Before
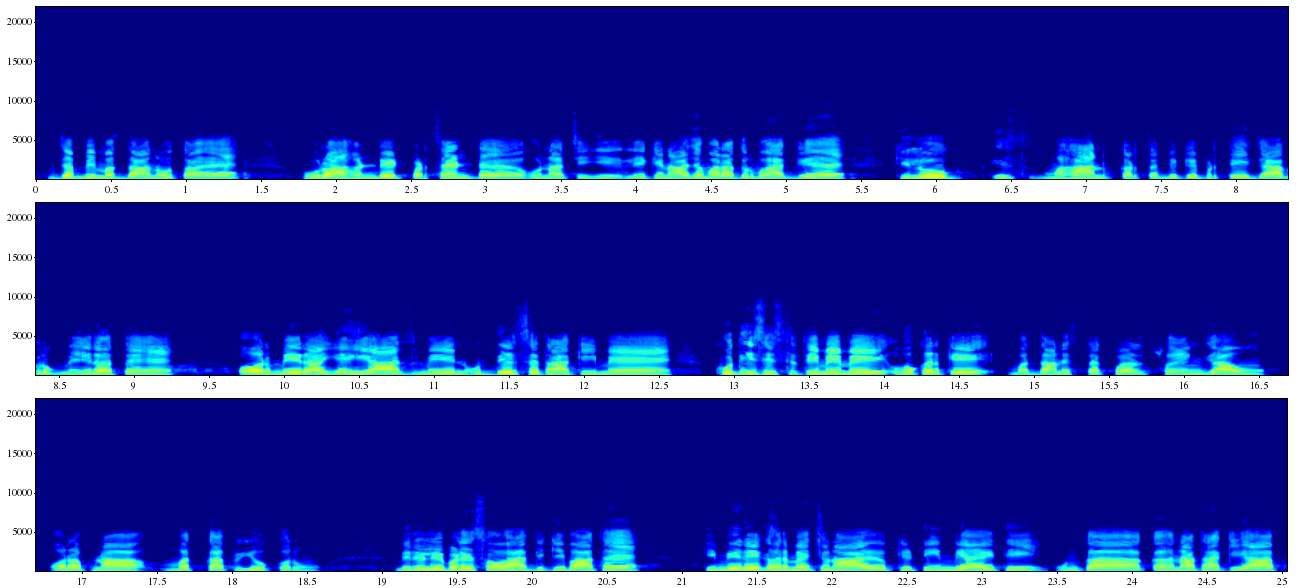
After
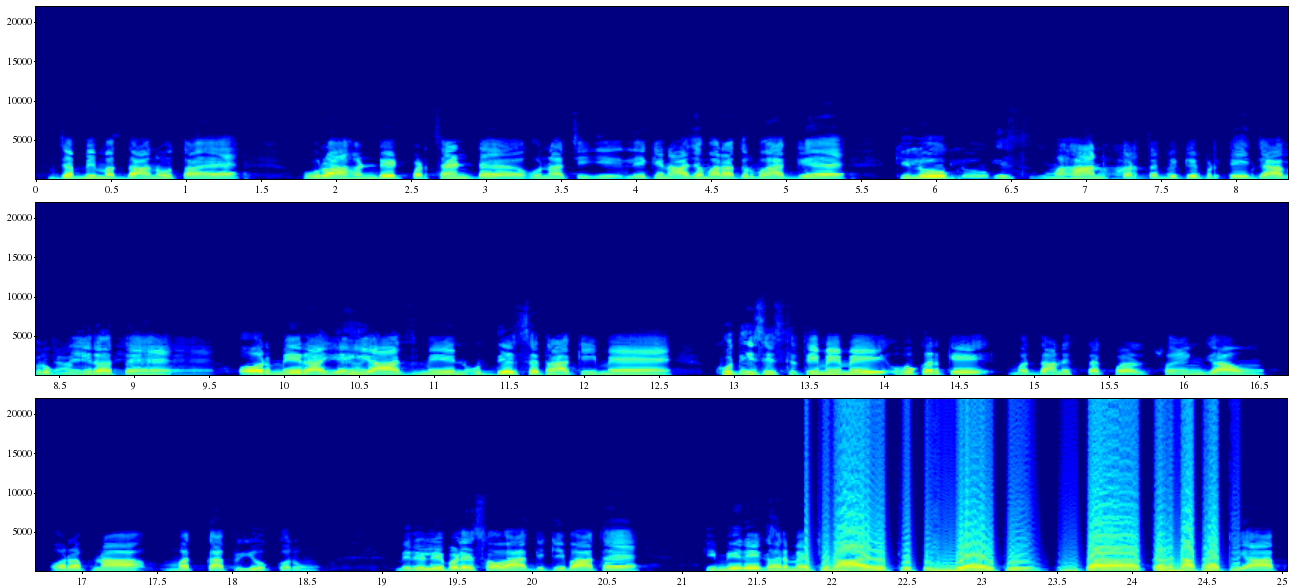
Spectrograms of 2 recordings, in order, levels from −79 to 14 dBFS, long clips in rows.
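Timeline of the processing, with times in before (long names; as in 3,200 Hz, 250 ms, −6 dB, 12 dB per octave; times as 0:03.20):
0:05.80–0:10.73: single-tap delay 285 ms −17 dB
0:13.63–0:17.00: high-frequency loss of the air 130 metres
0:21.81–0:24.71: each half-wave held at its own peak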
